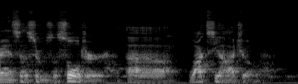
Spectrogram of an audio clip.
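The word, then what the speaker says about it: Waxy Harjo: And I have one other ancestor who was a soldier, Waxihajo. It's spelled Waxy-Harjo, but that's not really how you pronounce his name. So, Waxihajo.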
